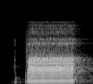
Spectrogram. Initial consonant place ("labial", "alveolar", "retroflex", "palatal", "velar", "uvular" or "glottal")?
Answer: labial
